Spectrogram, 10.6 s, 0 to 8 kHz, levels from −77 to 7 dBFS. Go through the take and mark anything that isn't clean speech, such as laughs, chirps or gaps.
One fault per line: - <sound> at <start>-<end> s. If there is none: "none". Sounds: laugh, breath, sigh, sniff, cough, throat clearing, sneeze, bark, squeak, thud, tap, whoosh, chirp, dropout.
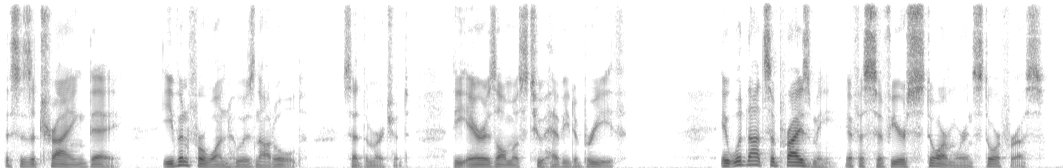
none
